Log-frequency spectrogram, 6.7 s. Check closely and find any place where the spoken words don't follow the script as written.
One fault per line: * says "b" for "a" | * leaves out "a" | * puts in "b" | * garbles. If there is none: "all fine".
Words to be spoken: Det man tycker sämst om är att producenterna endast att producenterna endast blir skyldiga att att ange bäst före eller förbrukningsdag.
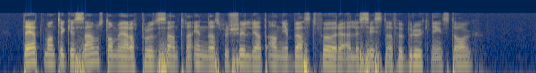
* leaves out "att producenterna endast"
* leaves out "att"
* puts in "sista"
